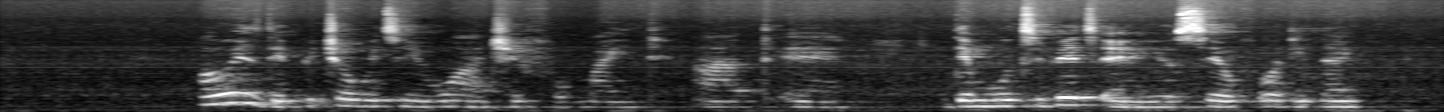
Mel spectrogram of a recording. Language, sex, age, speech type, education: Nigerian Pidgin, female, 15-29, spontaneous, tertiary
